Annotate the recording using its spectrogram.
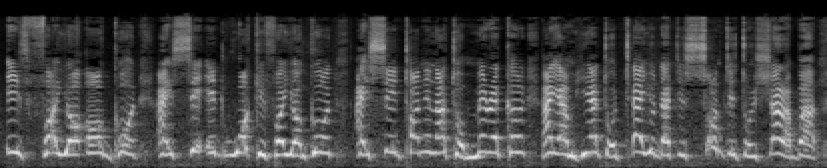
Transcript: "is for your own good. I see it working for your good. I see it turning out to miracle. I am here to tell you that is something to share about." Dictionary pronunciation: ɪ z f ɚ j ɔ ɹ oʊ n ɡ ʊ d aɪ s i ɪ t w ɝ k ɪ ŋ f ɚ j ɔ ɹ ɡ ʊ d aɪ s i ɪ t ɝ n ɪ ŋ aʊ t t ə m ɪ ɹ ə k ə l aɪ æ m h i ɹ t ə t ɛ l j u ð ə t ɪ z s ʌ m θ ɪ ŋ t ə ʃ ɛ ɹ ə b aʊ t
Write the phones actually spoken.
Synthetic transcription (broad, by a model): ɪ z f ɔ j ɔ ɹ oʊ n ɡ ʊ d aɪ s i ɪ t w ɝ k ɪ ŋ f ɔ j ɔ ɡ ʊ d aɪ s i t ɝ n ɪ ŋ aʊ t t ə m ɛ ɹ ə k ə n aɪ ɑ m h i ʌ t ə t ɛ l j u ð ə t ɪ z s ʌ m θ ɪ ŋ t ə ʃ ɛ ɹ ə b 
